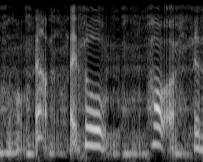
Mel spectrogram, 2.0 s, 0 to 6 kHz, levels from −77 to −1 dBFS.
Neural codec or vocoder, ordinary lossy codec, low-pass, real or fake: autoencoder, 44.1 kHz, a latent of 192 numbers a frame, MeloTTS; none; 5.4 kHz; fake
